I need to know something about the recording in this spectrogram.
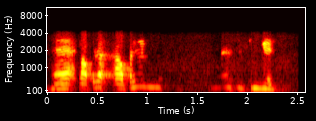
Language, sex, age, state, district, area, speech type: Bengali, male, 18-30, West Bengal, Uttar Dinajpur, urban, conversation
